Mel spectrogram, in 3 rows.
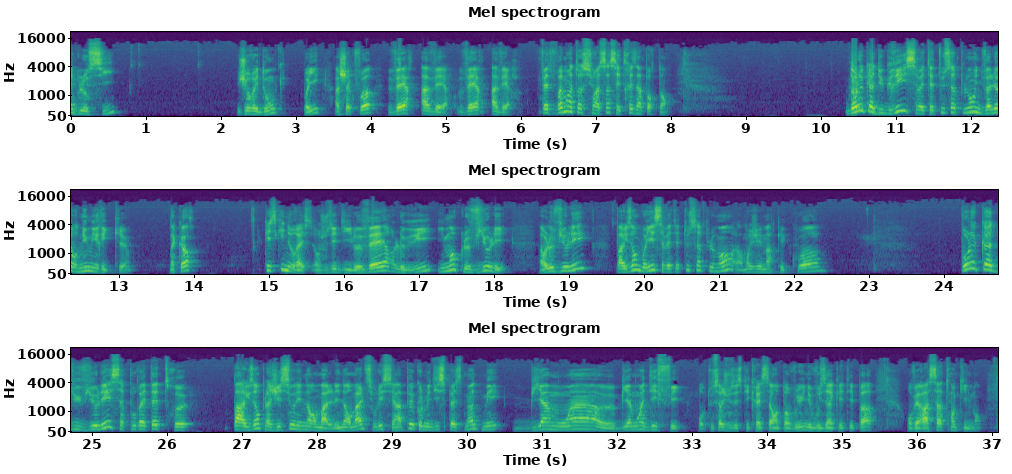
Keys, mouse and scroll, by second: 3.0 click, 19.9 click.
